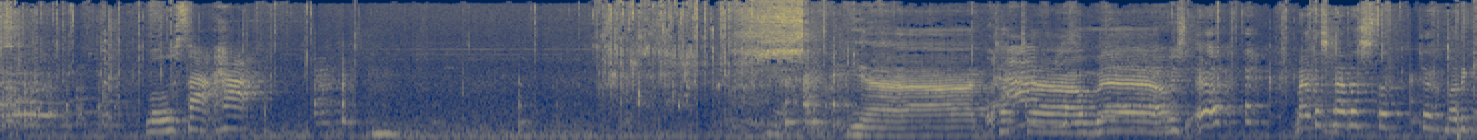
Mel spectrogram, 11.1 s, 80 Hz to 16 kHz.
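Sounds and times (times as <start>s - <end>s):
speech: 1.1s - 3.2s, 6.0s - 11.0s
liquid poured into a container: 4.4s - 6.7s.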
